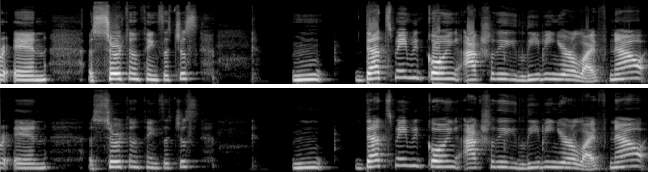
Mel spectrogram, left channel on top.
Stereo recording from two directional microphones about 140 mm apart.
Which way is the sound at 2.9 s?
45° left (ahead or behind).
